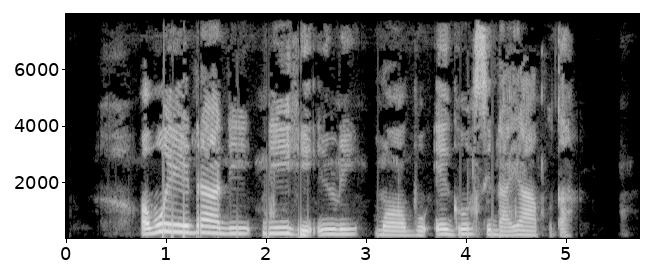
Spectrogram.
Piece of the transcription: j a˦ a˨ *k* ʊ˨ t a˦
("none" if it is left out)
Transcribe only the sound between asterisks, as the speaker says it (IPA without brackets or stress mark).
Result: p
